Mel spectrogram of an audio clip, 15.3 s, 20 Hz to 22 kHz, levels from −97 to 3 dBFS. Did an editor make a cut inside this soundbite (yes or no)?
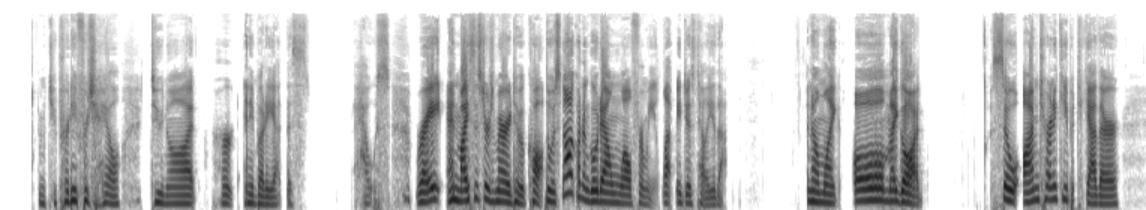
yes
